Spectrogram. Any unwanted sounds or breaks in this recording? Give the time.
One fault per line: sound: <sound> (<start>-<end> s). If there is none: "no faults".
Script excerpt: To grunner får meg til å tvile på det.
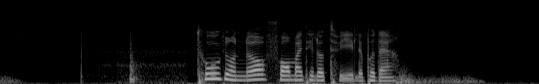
sound: thud (1.3-1.5 s)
